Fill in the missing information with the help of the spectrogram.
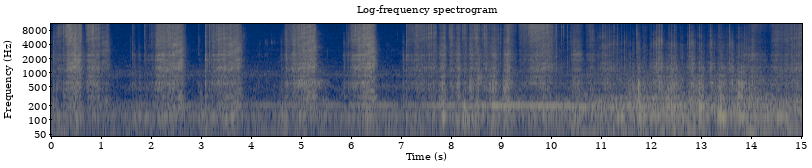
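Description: Long natural nails scratch and rub along the grain of a solid, flat grey wood-grain laminate tabletop, with some tapping mixed in. The first half comes in separate bright, raspy strokes with short pauses between them. After that the sound settles into a steadier, continuous rubbing.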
